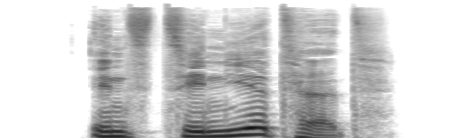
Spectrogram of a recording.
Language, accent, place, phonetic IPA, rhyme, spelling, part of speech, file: German, Germany, Berlin, [ɪnst͡seˈniːɐ̯tət], -iːɐ̯tət, inszeniertet, verb, De-inszeniertet.ogg
- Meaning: inflection of inszenieren: 1. second-person plural preterite 2. second-person plural subjunctive II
